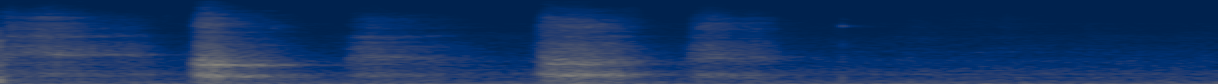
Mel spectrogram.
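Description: A man breathing heavily while flexing: about five forceful breaths in and out, the loudest about a second and three seconds in, then quiet.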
